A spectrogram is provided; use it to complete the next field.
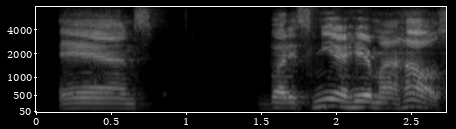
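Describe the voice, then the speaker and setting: Moderately paced speech from a man with a fairly high voice. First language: not English. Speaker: tech community host. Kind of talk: casual chat. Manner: halting.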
